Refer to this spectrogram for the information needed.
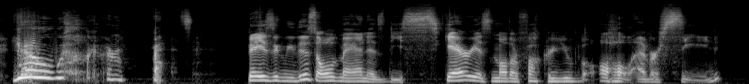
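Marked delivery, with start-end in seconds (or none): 0.2-2.0 high, slow, loud scream. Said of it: "he screams".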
